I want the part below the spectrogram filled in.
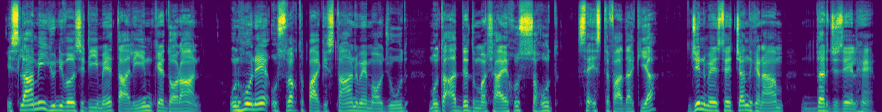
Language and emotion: Urdu, neutral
